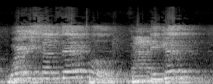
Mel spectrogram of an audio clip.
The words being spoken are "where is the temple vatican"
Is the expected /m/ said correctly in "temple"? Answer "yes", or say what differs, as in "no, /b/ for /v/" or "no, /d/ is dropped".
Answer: no, /m/ is dropped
